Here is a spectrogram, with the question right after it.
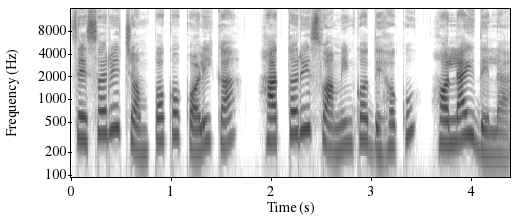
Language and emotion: Odia, neutral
